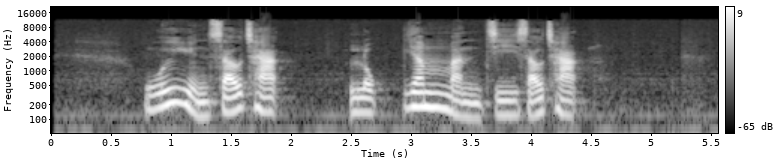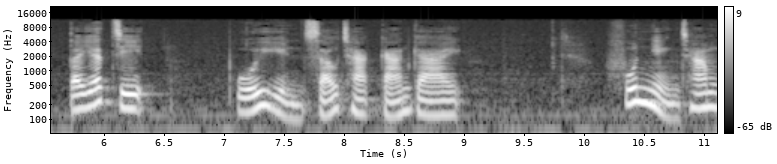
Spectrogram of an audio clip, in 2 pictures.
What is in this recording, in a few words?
Chinese, Cantonese; Member Handbook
